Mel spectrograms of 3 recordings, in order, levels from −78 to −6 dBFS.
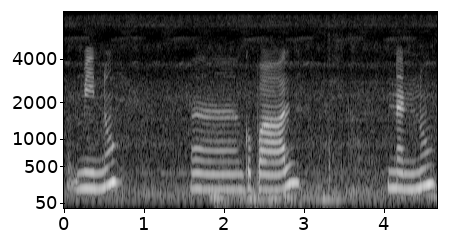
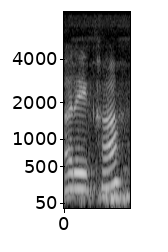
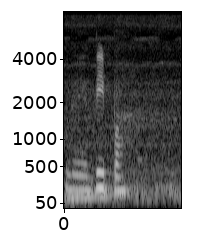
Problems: constant background noise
